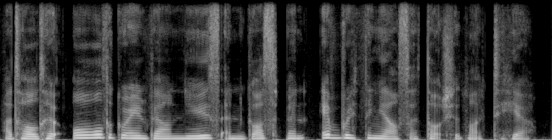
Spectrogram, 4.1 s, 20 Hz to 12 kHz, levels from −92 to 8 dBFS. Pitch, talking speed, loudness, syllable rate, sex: 200 Hz, 260 wpm, -20 LUFS, 6.9 syllables/s, female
